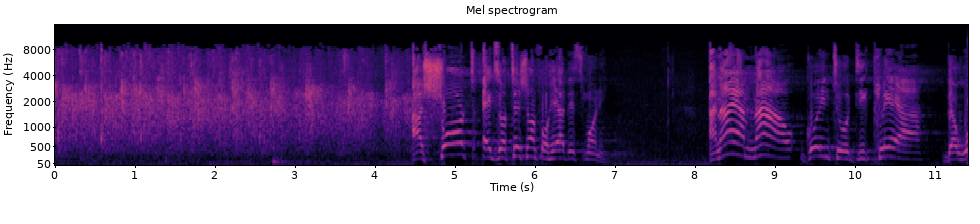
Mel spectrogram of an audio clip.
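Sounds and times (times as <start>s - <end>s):
audience clapping: 0.0s - 5.2s
speech: 4.5s - 7.0s, 8.2s - 11.4s.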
